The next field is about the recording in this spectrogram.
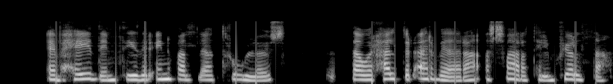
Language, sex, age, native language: Icelandic, female, 30-39, Icelandic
